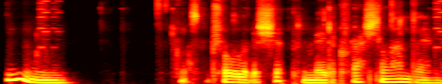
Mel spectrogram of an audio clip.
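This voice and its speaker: A man's voice: fairly low pitch, big pitch swings, measured pace, darkish tone, breathy edge. A man giving casual, rambling game commentary, musing aloud, often trailing off and reading bits of on-screen text. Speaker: let's player, gaming video host. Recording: noisy home microphone, game music behind. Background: video game music.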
